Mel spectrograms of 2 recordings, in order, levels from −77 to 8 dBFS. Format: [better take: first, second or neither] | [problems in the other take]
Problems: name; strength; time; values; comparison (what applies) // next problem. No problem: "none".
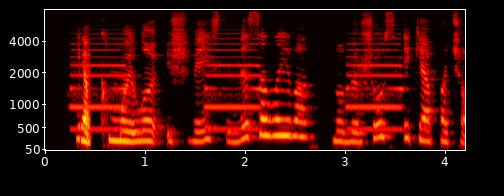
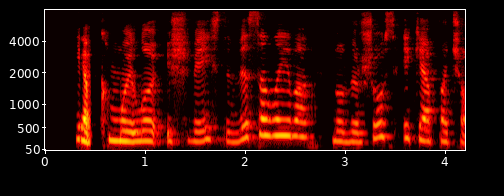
second | noise reduction (classical method log-MMSE)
